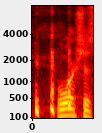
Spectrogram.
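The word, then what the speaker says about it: Worcestershire: Juice free hearts wax uh is pronounced worsher sauce.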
